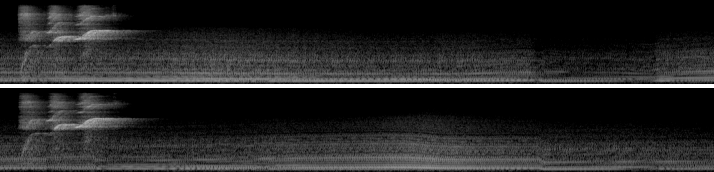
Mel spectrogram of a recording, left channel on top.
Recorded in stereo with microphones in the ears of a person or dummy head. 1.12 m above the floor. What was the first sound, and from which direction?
A siren, 60° left (ahead or behind).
